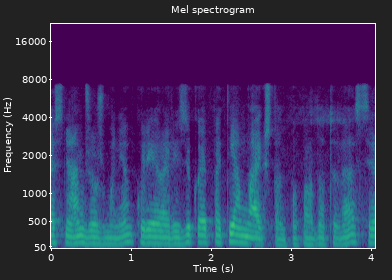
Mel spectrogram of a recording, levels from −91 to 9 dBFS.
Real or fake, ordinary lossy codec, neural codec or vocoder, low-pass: fake; MP3, 64 kbps; codec, 16 kHz, 4 kbps, FreqCodec, smaller model; 7.2 kHz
